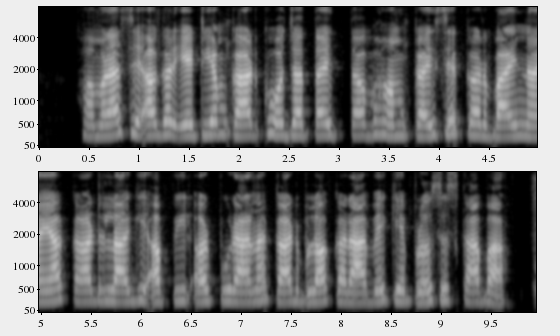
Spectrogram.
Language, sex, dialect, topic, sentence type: Magahi, female, Western, banking, question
